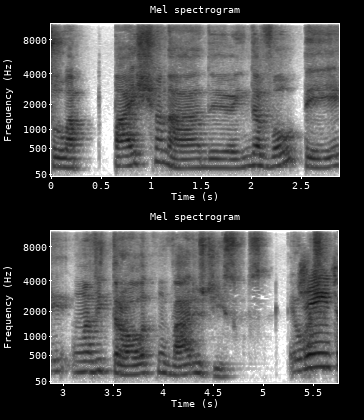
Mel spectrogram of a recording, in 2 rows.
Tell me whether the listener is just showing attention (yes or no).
no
